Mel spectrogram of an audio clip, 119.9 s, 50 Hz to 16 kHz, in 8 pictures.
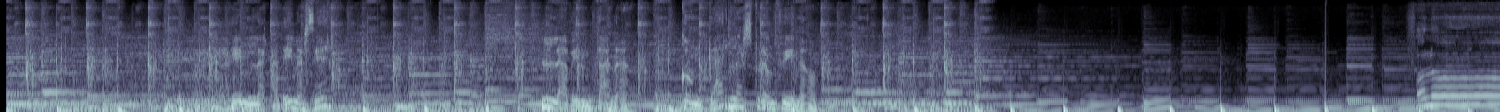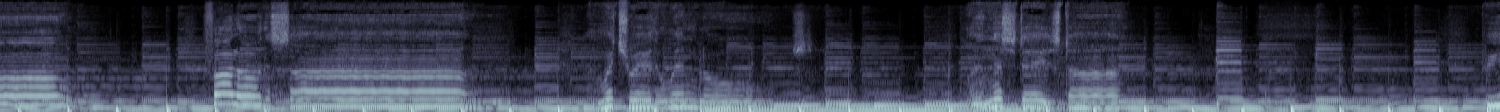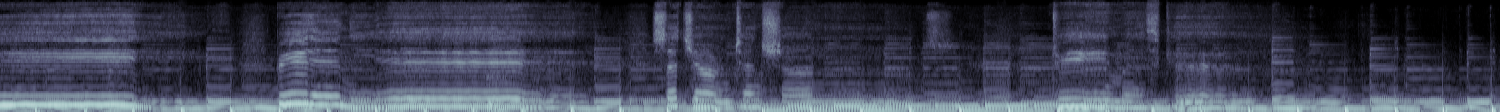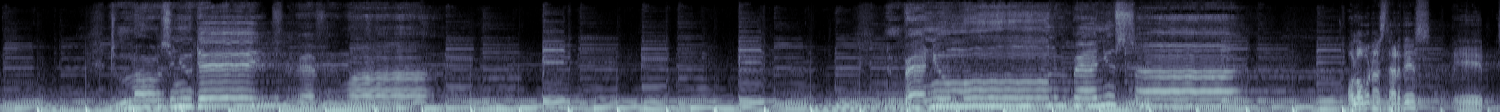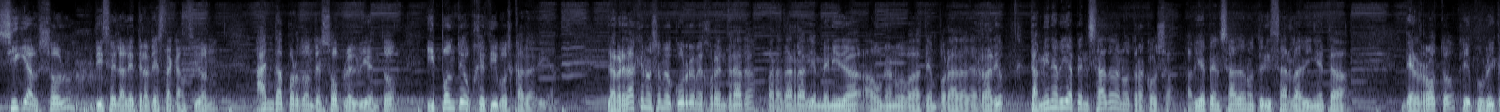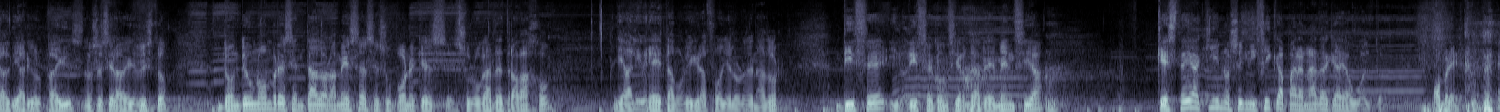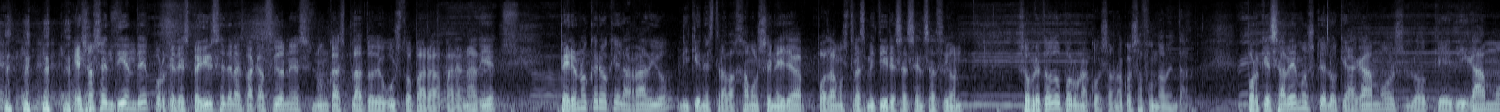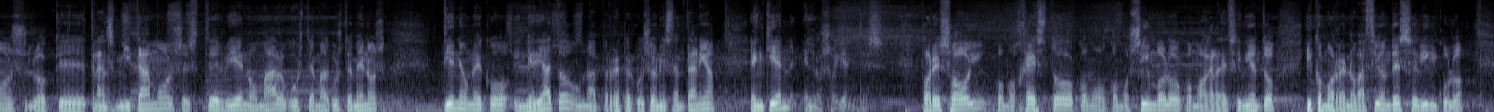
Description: Careta del programa, cançó, portada del primer programa de la temporada 2025-2026, des del Círculo de Bellas Artes de Madrid.
Entreteniment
